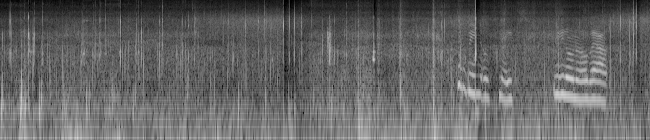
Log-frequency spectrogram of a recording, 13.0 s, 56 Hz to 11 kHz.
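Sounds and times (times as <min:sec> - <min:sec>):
sharp ticks of raindrops: 0:00.0 - 0:13.0
steady rain falling: 0:00.0 - 0:13.0
sharp clicks: 0:01.6 - 0:07.6, 0:12.2 - 0:13.0.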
